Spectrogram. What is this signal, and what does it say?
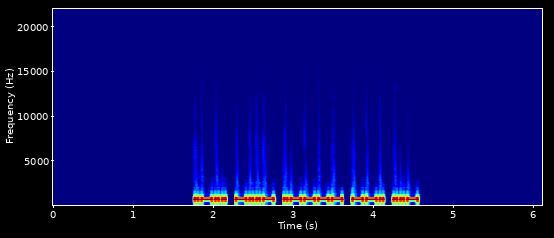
Morse code, heard as a keyed tone, about 28 wpm, 700 Hz. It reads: LX1GU
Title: DXCC-100 Call Signs - 5 Characters - 28wpm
